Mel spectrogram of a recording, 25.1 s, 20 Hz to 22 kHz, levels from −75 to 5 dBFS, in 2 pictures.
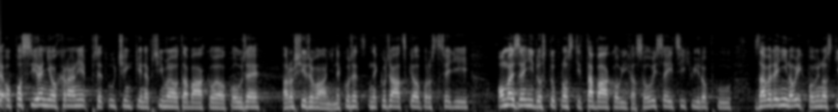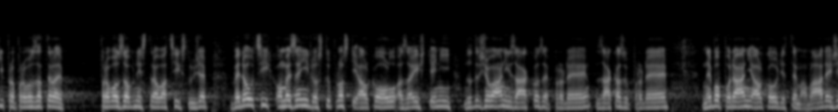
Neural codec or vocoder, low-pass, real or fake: none; 7.2 kHz; real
